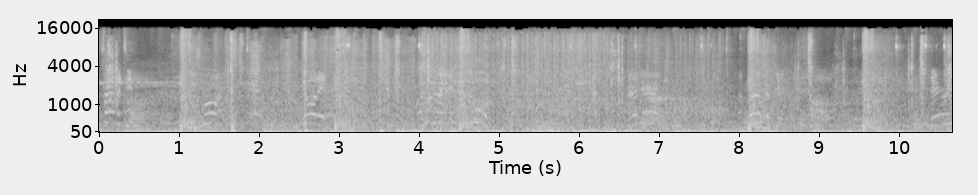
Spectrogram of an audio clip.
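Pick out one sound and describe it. Sniper rifle shots crack loudly, one after another.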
